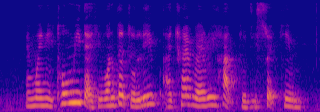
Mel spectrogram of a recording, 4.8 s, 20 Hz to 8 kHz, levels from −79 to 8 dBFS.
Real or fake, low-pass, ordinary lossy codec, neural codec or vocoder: fake; 7.2 kHz; none; vocoder, 44.1 kHz, 128 mel bands, Pupu-Vocoder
